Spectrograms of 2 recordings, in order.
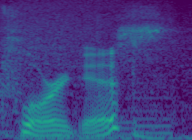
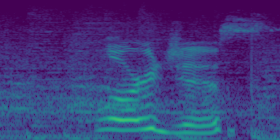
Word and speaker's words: Florges: It's probably like floor. Maybe Florges? It's supposed to sound like gorgeous. Oh, that's cute. Florges.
